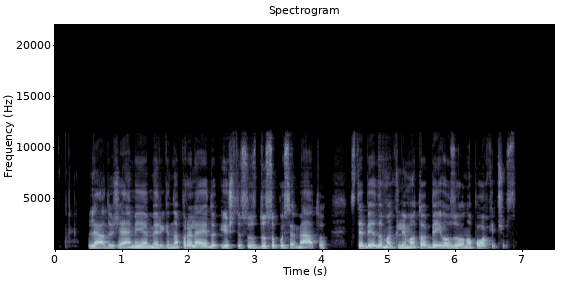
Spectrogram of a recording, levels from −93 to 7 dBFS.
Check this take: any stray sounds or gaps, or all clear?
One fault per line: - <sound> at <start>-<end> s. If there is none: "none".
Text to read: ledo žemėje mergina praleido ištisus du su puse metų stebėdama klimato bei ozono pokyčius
none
